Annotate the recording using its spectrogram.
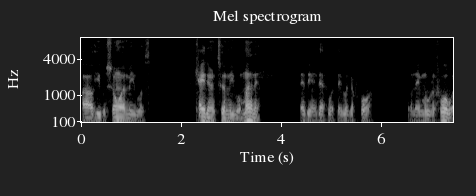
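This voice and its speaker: A man's breathy-edged voice, somewhat breathy, monotone and flat, with big swings in loudness, long, frequent pauses, and a dry, close sound with no echo. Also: fairly low pitch for a man, moderate pace. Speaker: podcast host. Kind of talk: casual chat.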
